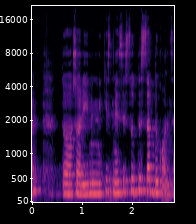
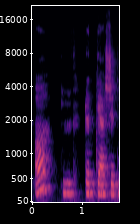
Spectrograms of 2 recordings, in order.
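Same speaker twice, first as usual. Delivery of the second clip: अप्रत्याशित drawn out slowly; slow emphatic answer; much slower than usual. Shown as a demonstration. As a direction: spell out अप्रत्याशित slowly for the class. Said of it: "सही उत्तर है". (उत्तर को धीरे-धीरे बोलें)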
